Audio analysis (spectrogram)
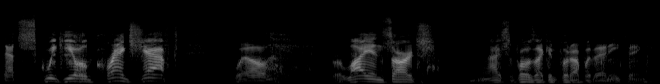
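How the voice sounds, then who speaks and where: Gruff game soldier creature: hot-tempered grumbler, heavy gravel, swinging delivery. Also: male voice, lowish voice, expressive, a little slow, no echo, full character voice. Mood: grudging, brisk. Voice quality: gravelly, raspy. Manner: blunt, grumbling, forceful. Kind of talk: video game voice acting.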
